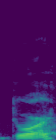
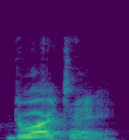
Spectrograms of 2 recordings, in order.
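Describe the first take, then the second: First: "Duarte" said like "Dwart", silent final e; Duarte as one syllable. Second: "Duarte" repeated as "DWAR-tay", final e voiced. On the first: Host checking guest's last name, "Duarte" as Dwart. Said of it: "how you pronounce your last name". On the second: Host echoing guest's correction, "Duarte" as DWAR-tay. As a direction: say "Duarte" ending in "tay", falling. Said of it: "It's Duarte". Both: Shown as a demonstration.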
